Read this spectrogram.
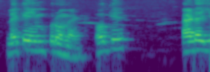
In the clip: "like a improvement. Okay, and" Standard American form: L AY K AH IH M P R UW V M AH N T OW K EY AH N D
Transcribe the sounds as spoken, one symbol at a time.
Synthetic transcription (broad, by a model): L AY K AH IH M P R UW M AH N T OW K EY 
